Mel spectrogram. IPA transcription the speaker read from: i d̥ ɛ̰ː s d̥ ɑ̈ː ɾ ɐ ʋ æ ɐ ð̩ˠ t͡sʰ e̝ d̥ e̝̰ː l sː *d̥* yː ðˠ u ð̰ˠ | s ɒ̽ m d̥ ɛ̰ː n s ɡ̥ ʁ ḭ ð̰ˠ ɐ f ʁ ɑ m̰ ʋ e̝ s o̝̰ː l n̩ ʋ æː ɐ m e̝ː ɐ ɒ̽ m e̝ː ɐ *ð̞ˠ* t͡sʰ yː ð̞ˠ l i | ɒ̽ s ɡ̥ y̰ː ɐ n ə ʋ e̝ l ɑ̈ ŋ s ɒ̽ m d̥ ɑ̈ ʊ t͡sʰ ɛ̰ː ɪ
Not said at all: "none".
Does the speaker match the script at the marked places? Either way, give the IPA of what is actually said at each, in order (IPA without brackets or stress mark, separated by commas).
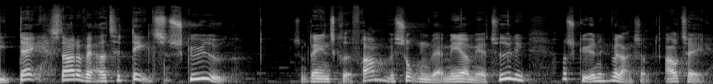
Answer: ɡ̥, none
